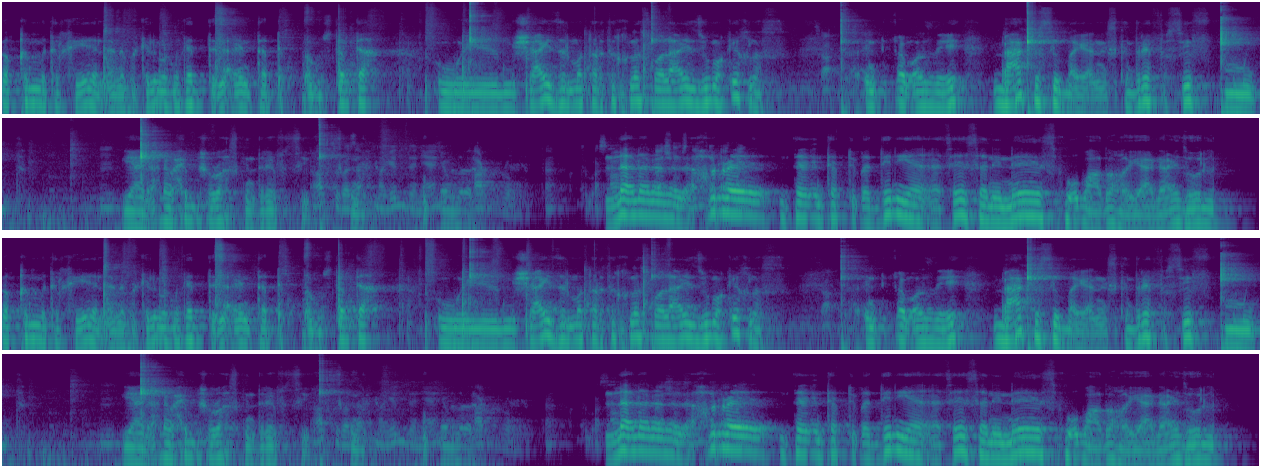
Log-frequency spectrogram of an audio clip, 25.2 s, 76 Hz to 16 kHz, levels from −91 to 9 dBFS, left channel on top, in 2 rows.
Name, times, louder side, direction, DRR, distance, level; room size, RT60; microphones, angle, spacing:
voice 1, 0.0-2.7 3.0-8.2 8.6-12.8 13.8-15.7 16.1-16.2 17.0-17.3 18.6-24.7, equal, 5° left, 12 dB, 0.6 m, -39 dB
sound 1, 0.8-7.0, right 2 dB, 20° right, 1.3 m, -51 dB
sound 2, 2.2-17.4, left 4 dB, 25° left, 1.1 m, -47 dB
voice 2, 8.1-8.8 13.6-13.8 15.7-18.8 19.1-20.1, left 3 dB, 75° left, 8 dB, 1.5 m, -54 dB
21.0 x 12.5 x 5.5 m, 0.80 s
head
